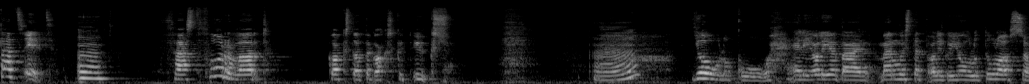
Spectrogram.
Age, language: 20-39, Finnish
